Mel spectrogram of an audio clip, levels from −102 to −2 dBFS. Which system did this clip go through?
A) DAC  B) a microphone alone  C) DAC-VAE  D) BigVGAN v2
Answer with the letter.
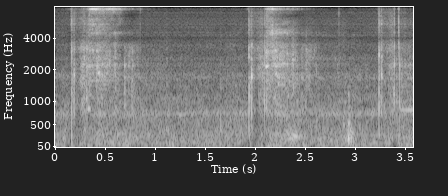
A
